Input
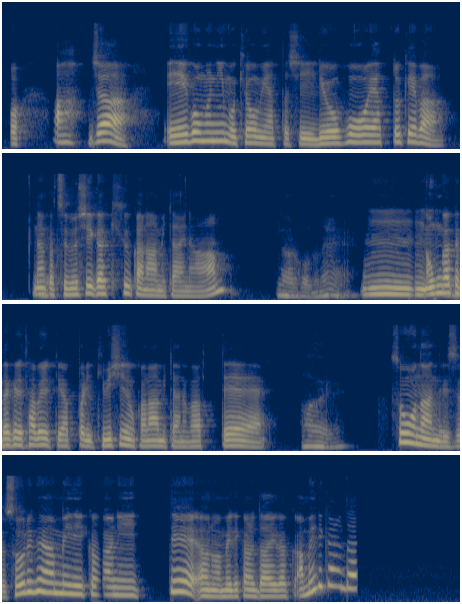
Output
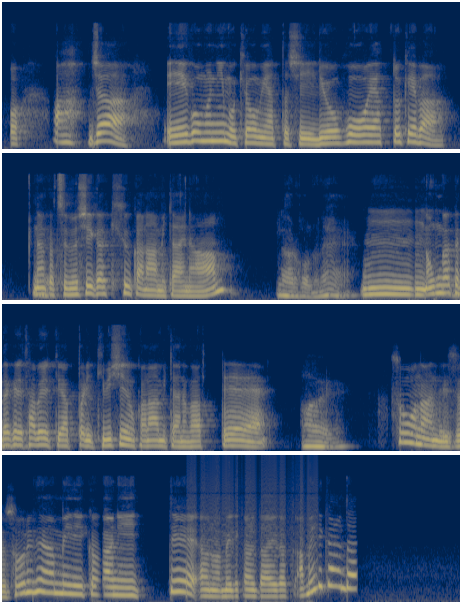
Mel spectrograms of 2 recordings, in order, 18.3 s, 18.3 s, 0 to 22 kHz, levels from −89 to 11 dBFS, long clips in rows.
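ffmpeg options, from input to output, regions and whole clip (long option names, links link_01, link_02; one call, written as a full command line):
ffmpeg -i in.wav -filter_complex "[0:a]asettb=1/sr,asplit=3[link_01][link_02][link_03];[link_01]atrim=end=11.274[link_04];[link_02]atrim=start=11.27:end=14.05,asetpts=PTS-STARTPTS,afade=type=in:duration=0.004:curve=qsin,afade=type=out:start_time=2.776:duration=0.004:curve=qsin,acompressor=threshold=-22dB:ratio=6:attack=3.2:release=140:knee=1:detection=peak,highpass=130,equalizer=frequency=150:width_type=q:width=4:gain=4,equalizer=frequency=270:width_type=q:width=4:gain=4,equalizer=frequency=1100:width_type=q:width=4:gain=4,lowpass=frequency=3700:width=0.5412,lowpass=frequency=3700:width=1.3066,asplit=2[link_05][link_06];[link_06]adelay=29,volume=-13dB[link_07];[link_05][link_07]amix=inputs=2:normalize=0,atrim=end_sample=122598[link_08];[link_03]atrim=start=14.046[link_09];[link_04][link_08]acrossfade=duration=0.004:curve1=hsin:curve2=qsin[link_10];[link_10][link_09]acrossfade=duration=0.004:curve1=qsin:curve2=hsin,asettb=1/sr,asplit=3[link_11][link_12][link_13];[link_11]atrim=end=15.584[link_14];[link_12]atrim=start=15.58:end=16.91,asetpts=PTS-STARTPTS,afade=type=in:duration=0.004:curve=qsin,afade=type=out:start_time=1.326:duration=0.004:curve=qsin,aeval=exprs='val(0)+0.5*0.0178*sgn(val(0))':channel_layout=same,agate=range=-15dB:threshold=-24dB:ratio=16:release=100:detection=peak[link_15];[link_13]atrim=start=16.906[link_16];[link_14][link_15]acrossfade=duration=0.004:curve1=hsin:curve2=qsin[link_17];[link_17][link_16]acrossfade=duration=0.004:curve1=qsin:curve2=hsin,bandreject=frequency=7500:width=20,acompressor=threshold=-26dB:ratio=6,alimiter=level_in=19.5dB:limit=-1dB:release=50:level=0:latency=1,volume=-8.5dB" out.wav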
